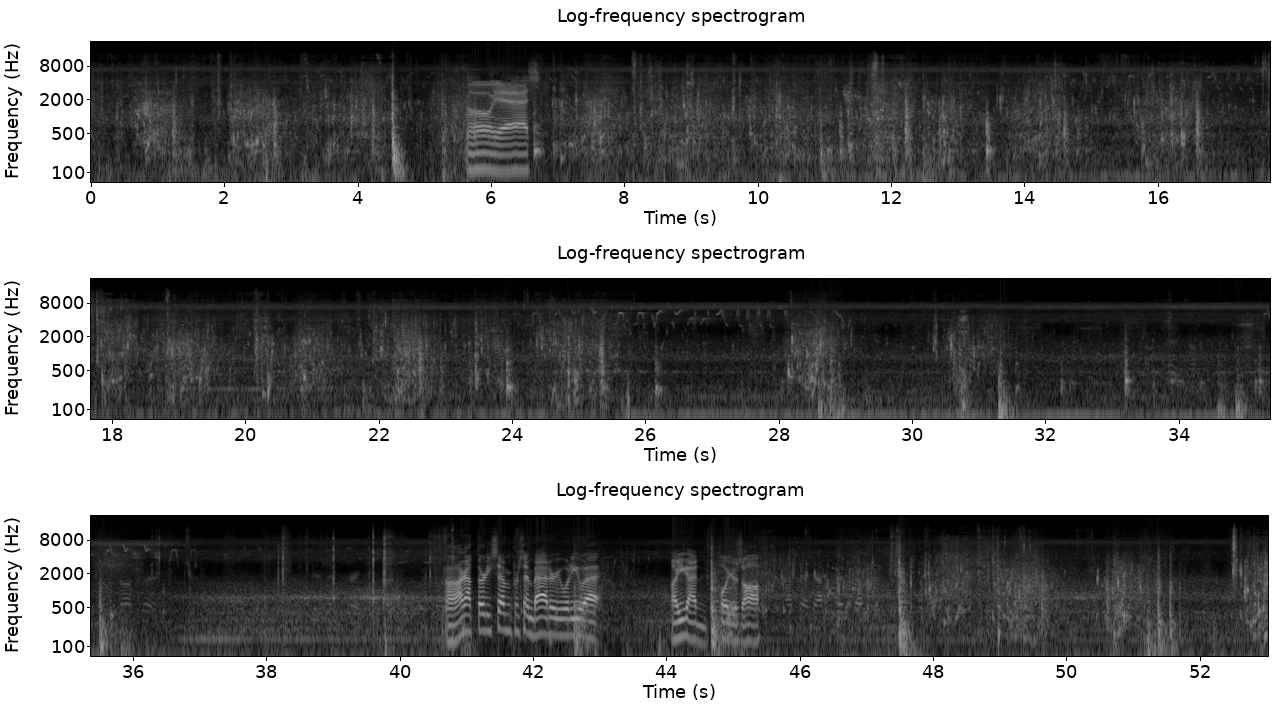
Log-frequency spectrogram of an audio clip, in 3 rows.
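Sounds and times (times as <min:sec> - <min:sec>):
paddle splashing in water: 0:00.0 - 0:53.0
steady low rumble: 0:28.8 - 0:52.6.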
